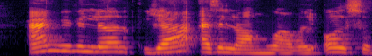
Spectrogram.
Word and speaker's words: ي: going to pronounce it ya is a light letter and ya is uh pronounced with the help of the tongue middle of the tongue so as you can see ya as you as you say yarn in English it is the same sound in Arabic yeah and how are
